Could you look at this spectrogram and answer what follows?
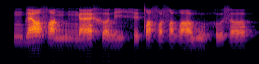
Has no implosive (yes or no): yes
